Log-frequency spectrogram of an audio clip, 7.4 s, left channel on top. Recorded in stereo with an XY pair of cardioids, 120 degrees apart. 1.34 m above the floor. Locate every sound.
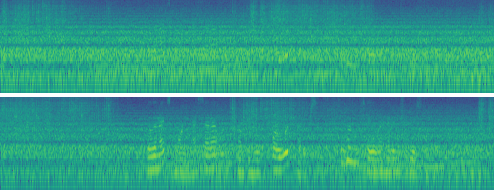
0.0 s a fan: 20° left
2.2 s a man speaking: 50° right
